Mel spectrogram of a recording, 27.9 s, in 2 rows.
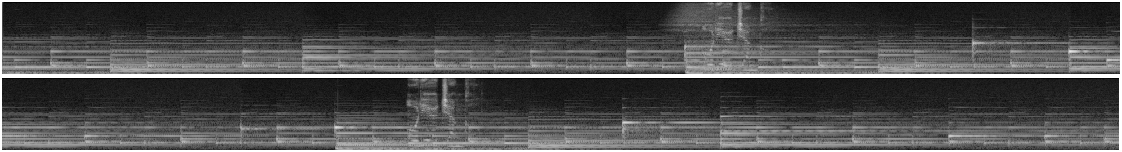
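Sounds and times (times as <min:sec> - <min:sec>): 
atmospheric piano: 0:00.0 - 0:27.9.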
